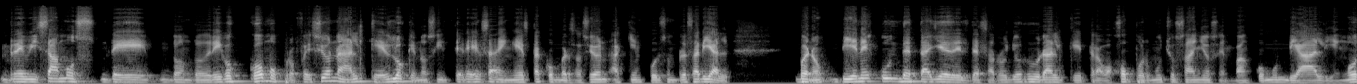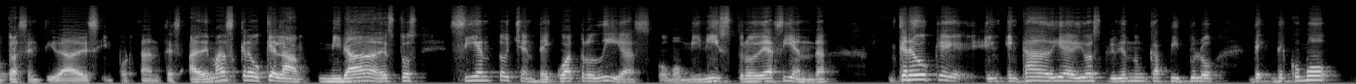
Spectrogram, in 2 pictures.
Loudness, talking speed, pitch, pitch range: -18 LUFS, 145 wpm, 120 Hz, 105-150 Hz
